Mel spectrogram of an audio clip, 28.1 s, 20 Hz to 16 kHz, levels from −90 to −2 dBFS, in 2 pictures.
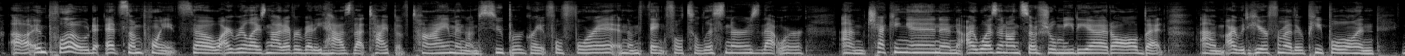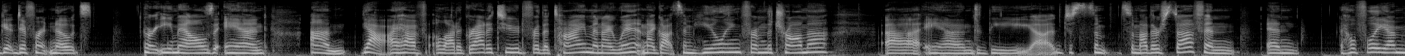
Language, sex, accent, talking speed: English, female, American, 190 wpm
